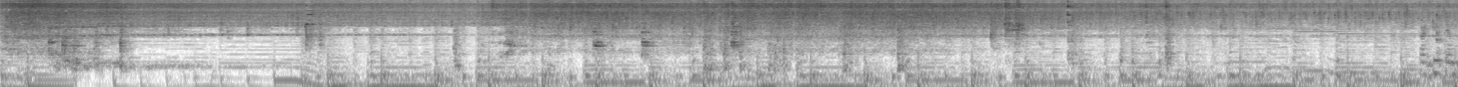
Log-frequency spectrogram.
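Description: Chopped capsicum and tomato sizzling in hot oil with asafoetida and curry leaves, a steady crackling fry with intermittent scraping and stirring of a spatula in the pan, close and continuous.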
